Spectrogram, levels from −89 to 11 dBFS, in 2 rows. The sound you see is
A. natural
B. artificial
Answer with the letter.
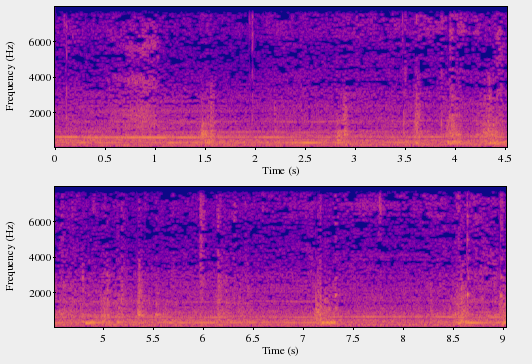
A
